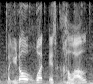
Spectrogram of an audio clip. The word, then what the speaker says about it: halal: It's just halal.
